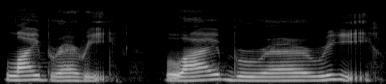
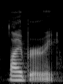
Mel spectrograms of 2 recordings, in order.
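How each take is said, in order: First: Library drawn out, LAI-BRE-REE with both Rs; library slowly, each R clearly sounded; specific R. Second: Said in the usual way. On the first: Shown as a demonstration. Teacher pointing learners to the R in library, slow and exaggerated. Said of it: "how specific the R is".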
